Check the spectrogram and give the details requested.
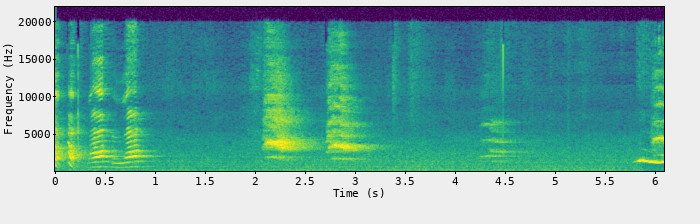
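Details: Indian ringneck parakeet, shown as a colourful talking bird, makes a few scattered notes: quick wavering whistles at the start, two hoarse bursts in the middle, then a loud upward-curving squawk at the end over quiet hum.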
